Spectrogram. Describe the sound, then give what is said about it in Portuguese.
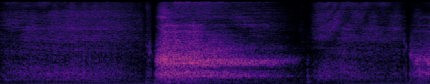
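A person demonstrates the wrong way to breathe to calm down: deep, forceful breaths follow one another quickly, each a loud rushing whoosh of air about a second and a half long, with short pauses between them and no talking. “Se você fizer isso várias vezes, não são respirações fundas seguidas, pessoal. Vou mostrar agora como não é, tá?”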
